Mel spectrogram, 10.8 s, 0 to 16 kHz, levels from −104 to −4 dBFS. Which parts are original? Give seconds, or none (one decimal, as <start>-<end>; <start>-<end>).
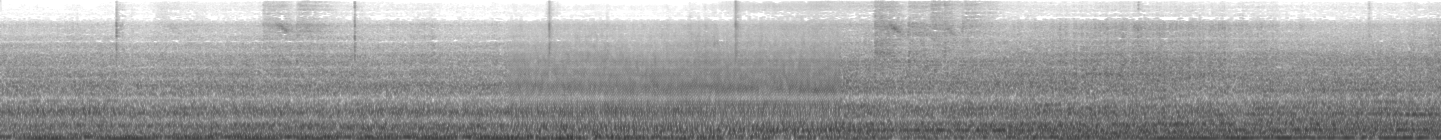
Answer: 0.0-3.8; 6.3-10.8

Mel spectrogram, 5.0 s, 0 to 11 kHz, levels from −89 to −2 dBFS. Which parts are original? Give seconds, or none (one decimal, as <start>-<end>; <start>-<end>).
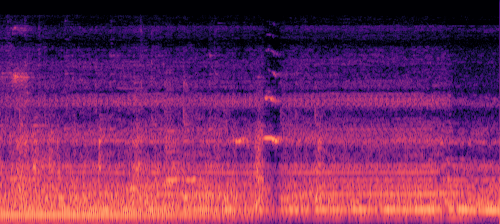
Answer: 0.0-5.0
